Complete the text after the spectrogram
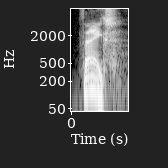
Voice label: thanks, namvet, survivor voice; Left 4 Dead 2; left4dead2 dlc2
